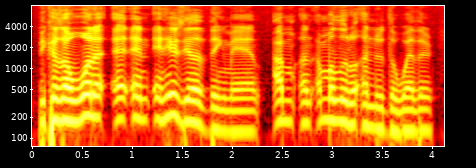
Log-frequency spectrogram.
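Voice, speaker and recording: A man's voice: a little high, quick pace, clean tone, no room sound. A male podcast host and DJ with a stuffed-up nose, talking casually and loosely with lots of fillers in a studio. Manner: relaxed and chatty, frequent "um" and "man". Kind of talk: casual solo podcast talk.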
